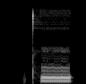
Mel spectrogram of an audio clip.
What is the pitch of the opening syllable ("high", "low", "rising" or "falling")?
high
